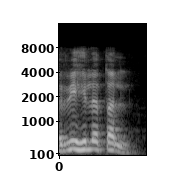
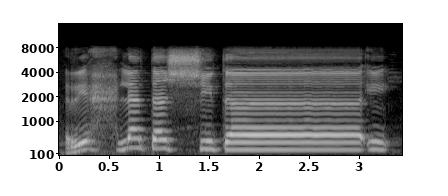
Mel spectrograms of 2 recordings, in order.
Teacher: رحلتل، ریح یہ چھوٹی ہاں بن گئی، لہنے جلی غلطی ہو جائے گی، اس لیے ہاں کو حلق کے بیچ سے ادا کریں گے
